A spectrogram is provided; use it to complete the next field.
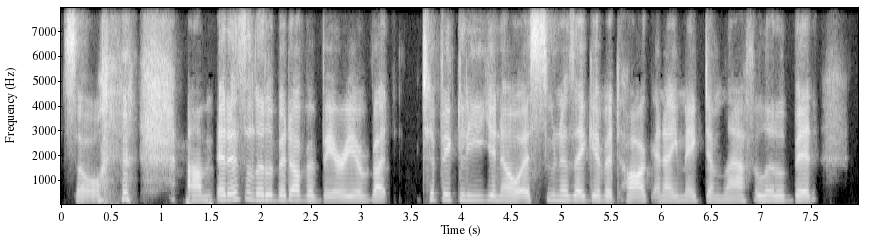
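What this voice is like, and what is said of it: Obvious non-Montana accent. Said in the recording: “I do have an accent, so it's very obvious that I'm not Montana bred.”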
